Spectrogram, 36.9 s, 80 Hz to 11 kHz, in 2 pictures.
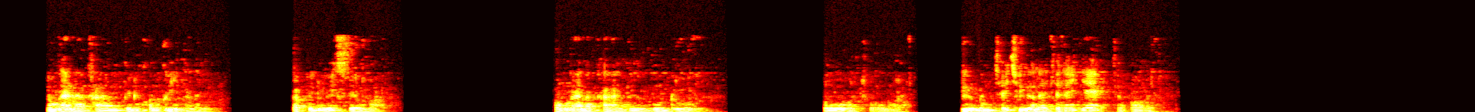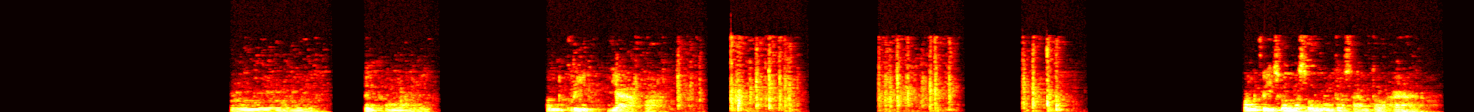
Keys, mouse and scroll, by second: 0.3 Escape, 4.6 click, 8.6 click, 9.6 click, 11.5 click, 13.3 click, 14.6 click, 24.4 click, 25.9 ctrl+f, 26.9-32.0 typing, 35.3 Return.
